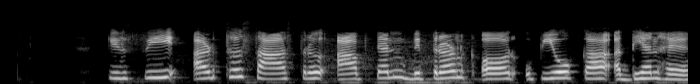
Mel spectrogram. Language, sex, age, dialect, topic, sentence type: Hindi, female, 25-30, Awadhi Bundeli, agriculture, statement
